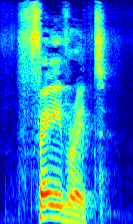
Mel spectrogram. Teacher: Quand vous voyez ces signes-là, ces E renversés comme ceci, c'est ce qu'on appelle un schwa. Et le schwa, en fait, c'est un E atténué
